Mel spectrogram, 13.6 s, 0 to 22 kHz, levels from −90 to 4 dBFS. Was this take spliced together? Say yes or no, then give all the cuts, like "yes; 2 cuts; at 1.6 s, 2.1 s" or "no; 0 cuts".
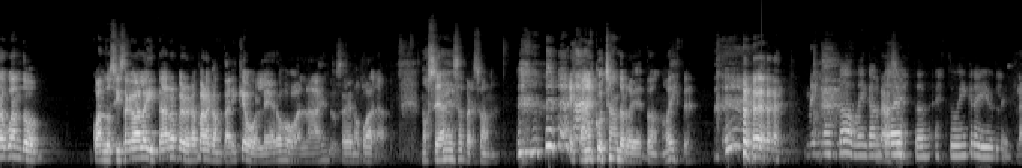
no; 0 cuts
